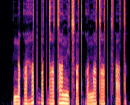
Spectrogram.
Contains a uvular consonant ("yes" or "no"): yes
